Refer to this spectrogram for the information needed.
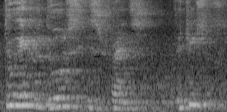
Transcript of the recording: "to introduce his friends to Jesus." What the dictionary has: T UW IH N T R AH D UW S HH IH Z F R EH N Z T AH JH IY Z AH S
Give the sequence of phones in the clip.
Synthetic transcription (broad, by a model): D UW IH T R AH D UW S HH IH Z F R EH N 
